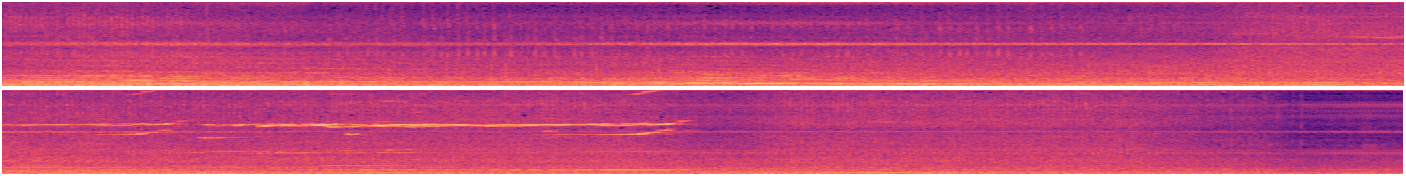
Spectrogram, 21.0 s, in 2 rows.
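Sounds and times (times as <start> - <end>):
electric train braking: 0.0 - 21.0
high-pitched brake squeal: 4.2 - 21.0.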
